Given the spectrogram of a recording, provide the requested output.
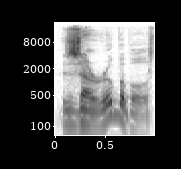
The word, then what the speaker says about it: Zerubbabel: All right, so going into Second Temple, Zerubbabel's Temple. – Best name ever in a Bible. – Right? Sure. I am shocked I pronounced that right.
